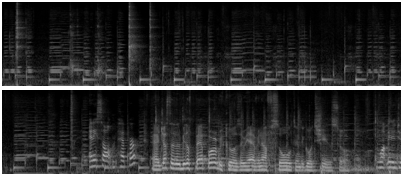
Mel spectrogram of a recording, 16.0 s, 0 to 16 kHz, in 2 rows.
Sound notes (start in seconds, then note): 0.3 light upbeat music; 2.5 egg cracks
